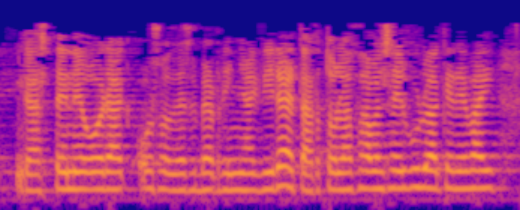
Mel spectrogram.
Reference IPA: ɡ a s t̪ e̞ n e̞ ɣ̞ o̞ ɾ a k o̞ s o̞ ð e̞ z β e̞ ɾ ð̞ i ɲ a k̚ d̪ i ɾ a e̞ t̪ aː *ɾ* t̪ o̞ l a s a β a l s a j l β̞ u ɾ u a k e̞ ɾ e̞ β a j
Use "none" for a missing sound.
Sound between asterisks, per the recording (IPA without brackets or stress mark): ɾ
